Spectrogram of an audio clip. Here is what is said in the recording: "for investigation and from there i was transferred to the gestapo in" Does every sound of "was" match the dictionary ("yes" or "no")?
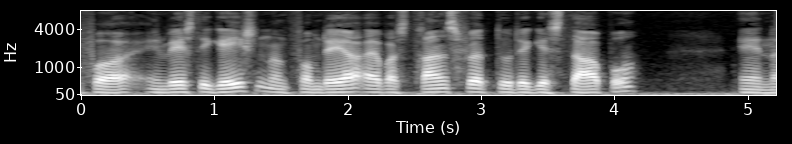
no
